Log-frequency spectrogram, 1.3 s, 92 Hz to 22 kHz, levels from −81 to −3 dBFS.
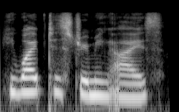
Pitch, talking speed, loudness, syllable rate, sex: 215 Hz, 225 wpm, -18 LUFS, 5.1 syllables/s, female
